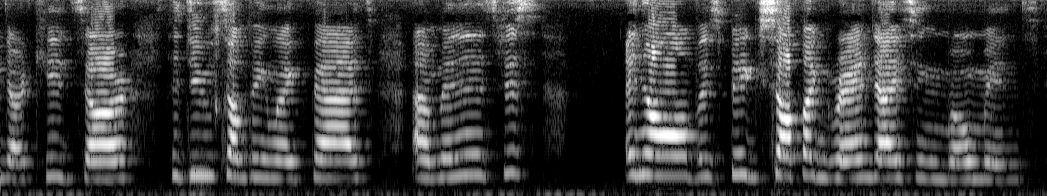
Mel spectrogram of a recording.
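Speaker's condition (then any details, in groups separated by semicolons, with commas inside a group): Cerebral palsy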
